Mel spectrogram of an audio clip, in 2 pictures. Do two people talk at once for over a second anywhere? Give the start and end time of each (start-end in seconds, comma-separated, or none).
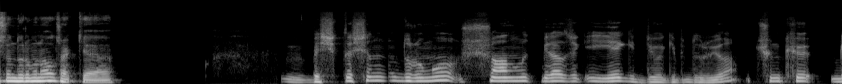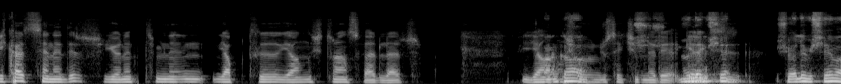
13.8-15.7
